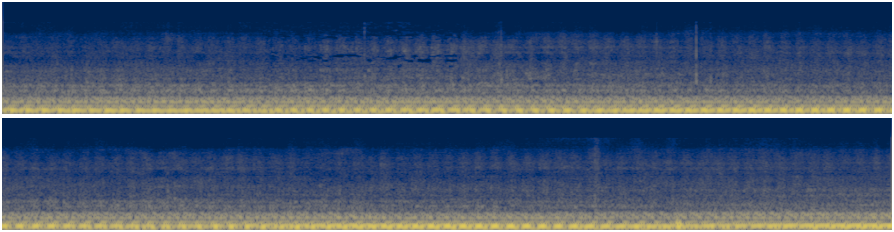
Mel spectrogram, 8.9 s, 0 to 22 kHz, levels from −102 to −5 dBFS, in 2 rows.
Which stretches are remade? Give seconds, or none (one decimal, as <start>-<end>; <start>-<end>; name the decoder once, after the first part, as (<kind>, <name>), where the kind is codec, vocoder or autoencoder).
0.0-1.3 (autoencoder, DAC-VAE); 2.3-8.9

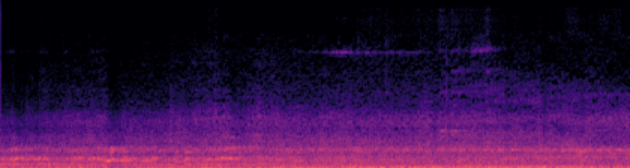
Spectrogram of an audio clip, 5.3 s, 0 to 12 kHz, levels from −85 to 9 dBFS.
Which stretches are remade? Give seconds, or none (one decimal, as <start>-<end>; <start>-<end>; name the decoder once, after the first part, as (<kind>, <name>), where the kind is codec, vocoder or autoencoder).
0.0-0.8 (autoencoder, DAC-VAE)

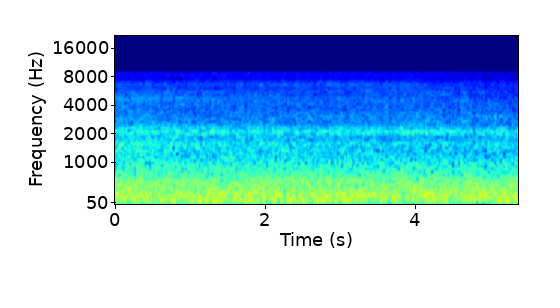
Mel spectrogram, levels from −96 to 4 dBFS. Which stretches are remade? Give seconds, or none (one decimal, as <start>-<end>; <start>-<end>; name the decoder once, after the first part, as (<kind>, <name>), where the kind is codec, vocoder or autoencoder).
0.0-0.5 (autoencoder, DAC-VAE); 1.4-4.2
